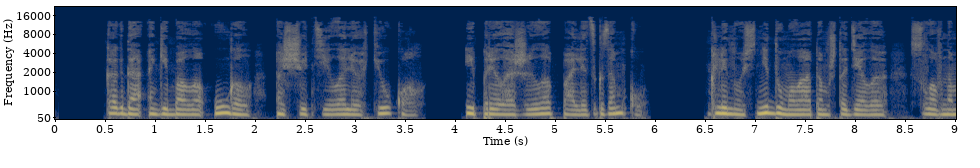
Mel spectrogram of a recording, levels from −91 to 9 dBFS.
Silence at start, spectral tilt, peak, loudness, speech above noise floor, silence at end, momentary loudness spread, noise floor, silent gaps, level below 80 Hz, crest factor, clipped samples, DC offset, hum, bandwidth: 0.5 s; -6.5 dB/octave; -6 dBFS; -24 LUFS; over 67 dB; 0 s; 10 LU; under -90 dBFS; 3.71-4.05 s, 5.95-6.48 s; -48 dBFS; 18 dB; under 0.1%; under 0.1%; none; 14 kHz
